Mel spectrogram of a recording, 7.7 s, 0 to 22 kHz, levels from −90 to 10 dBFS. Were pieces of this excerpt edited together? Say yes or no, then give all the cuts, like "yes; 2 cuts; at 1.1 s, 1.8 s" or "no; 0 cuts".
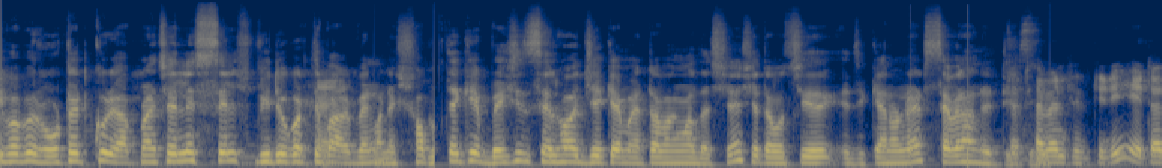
yes; 2 cuts; at 2.6 s, 6.8 s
